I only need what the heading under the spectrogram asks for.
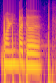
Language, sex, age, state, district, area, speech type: Tamil, female, 18-30, Tamil Nadu, Tiruvarur, rural, read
